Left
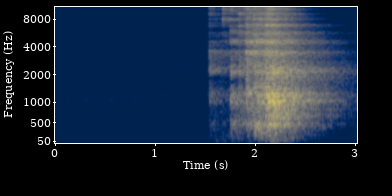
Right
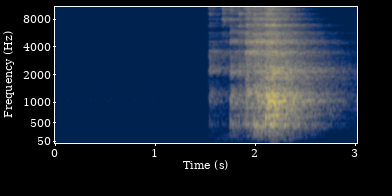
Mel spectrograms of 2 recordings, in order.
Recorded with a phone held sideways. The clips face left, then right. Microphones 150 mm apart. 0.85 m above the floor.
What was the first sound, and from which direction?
A crack, 60° right (ahead or behind).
